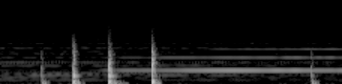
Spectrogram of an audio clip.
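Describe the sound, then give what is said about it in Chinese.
Someone knocks on a woodshed door: four firm, hollow raps in a quick, even rhythm, a short pause, then two more knocks. A faint steady hum sits underneath. “果不其然，静静等到了三秒过后，有人敲响了柴房的大门。”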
